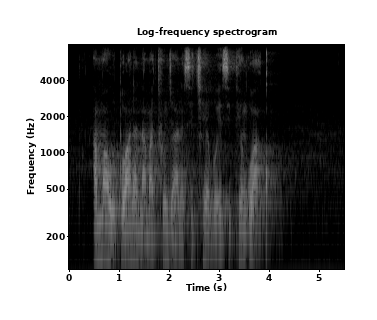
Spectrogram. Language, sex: South Ndebele, male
